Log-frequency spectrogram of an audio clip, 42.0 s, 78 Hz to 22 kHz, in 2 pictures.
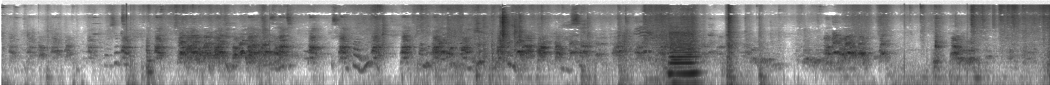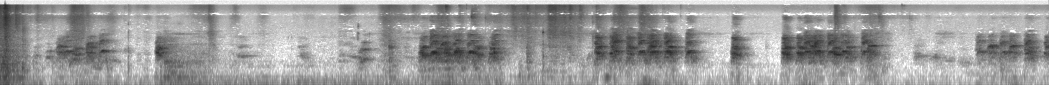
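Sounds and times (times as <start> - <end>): dog barking: 0.0 - 2.1, 2.9 - 13.4, 14.0 - 18.0, 18.6 - 20.9, 21.6 - 24.5, 25.7 - 26.2, 26.9 - 27.4, 28.0 - 31.2, 32.8 - 39.9, 40.5 - 41.9.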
